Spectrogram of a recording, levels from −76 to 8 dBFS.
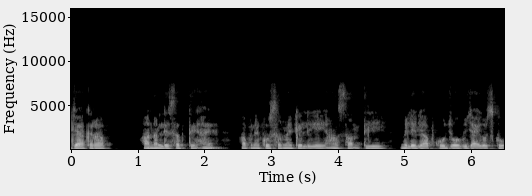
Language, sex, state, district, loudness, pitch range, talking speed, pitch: Hindi, male, Chhattisgarh, Balrampur, -25 LUFS, 125-130 Hz, 185 wpm, 125 Hz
